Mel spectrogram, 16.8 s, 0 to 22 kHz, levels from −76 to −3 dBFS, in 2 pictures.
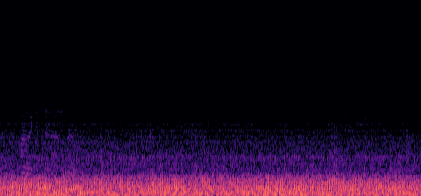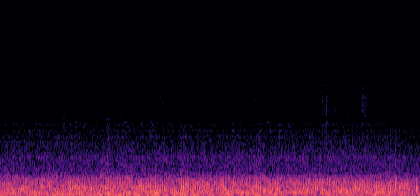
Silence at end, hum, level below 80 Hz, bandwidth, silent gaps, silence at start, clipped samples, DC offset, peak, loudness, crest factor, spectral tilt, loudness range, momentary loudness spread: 0 s; none; -34 dBFS; 3 kHz; none; 0 s; under 0.1%; under 0.1%; -14 dBFS; -31 LUFS; 14 dB; -13 dB/octave; 1 LU; 2 LU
